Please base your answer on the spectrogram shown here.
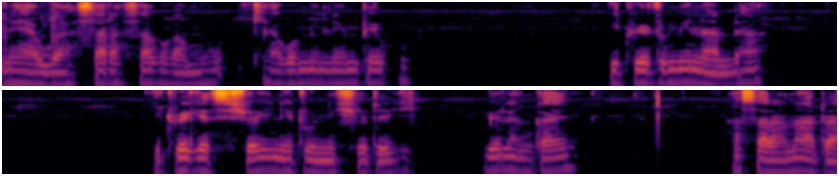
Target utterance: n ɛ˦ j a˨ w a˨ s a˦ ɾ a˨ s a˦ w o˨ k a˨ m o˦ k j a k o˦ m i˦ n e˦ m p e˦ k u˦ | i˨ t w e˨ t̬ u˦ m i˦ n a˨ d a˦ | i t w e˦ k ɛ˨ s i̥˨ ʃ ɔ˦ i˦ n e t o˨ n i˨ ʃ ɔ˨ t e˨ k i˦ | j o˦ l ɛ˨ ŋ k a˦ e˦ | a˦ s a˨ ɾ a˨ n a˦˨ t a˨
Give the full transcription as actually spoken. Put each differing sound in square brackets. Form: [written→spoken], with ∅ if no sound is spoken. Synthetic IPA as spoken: n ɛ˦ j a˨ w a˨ s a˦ ɾ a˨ s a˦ [w→β] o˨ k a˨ m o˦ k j a k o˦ m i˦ n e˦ m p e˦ k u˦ | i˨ t w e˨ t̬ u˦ m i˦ n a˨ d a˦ | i t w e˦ k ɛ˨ s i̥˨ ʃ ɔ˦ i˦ n e t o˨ n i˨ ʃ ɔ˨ t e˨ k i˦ | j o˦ l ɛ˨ ŋ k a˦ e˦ | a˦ s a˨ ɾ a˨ n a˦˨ t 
